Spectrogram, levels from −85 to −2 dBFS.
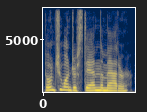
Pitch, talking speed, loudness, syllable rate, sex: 250 Hz, 215 wpm, -13 LUFS, 6.0 syllables/s, female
